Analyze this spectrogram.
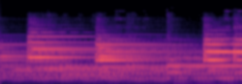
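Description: Bells chime in a steady sequence, four bright strikes a few beats apart, each ringing out with long overlapping resonance that never fully fades, close and fairly loud with no voices.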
